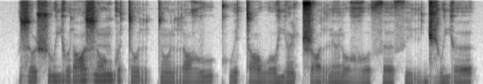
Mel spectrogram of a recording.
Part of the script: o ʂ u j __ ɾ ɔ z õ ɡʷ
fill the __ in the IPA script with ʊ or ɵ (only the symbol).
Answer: ʊ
